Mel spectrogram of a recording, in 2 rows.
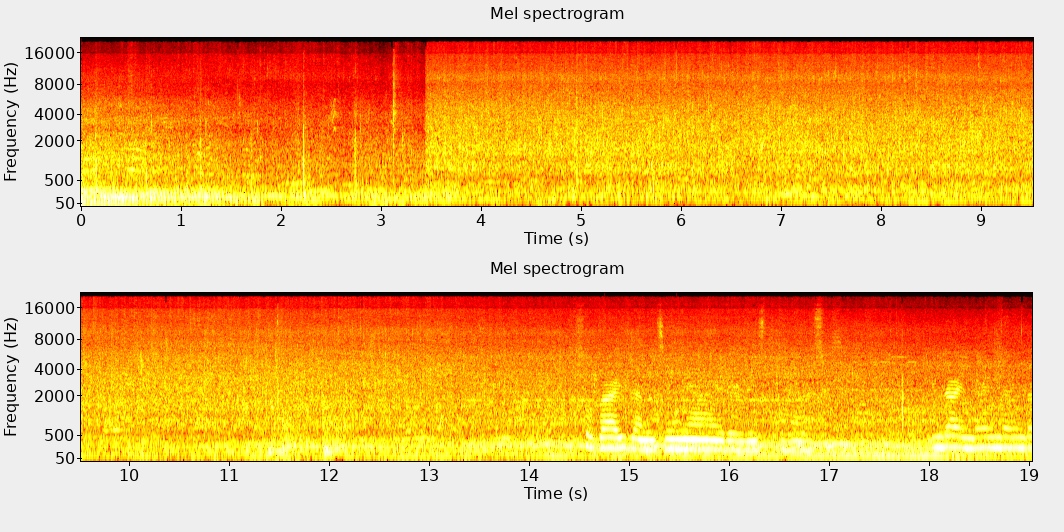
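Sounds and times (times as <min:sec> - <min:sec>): stream water rushing: 0:00.0 - 0:19.0.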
